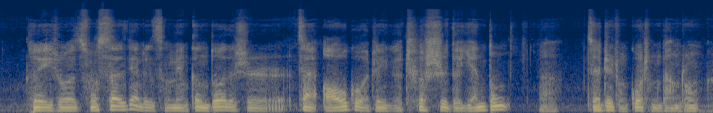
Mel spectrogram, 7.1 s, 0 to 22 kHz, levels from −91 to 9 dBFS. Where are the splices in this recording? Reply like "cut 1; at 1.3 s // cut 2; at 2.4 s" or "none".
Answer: cut 1; at 5.3 s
